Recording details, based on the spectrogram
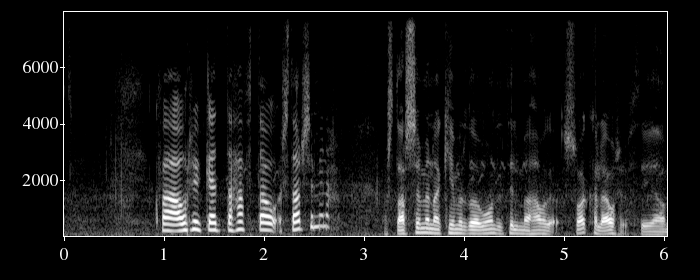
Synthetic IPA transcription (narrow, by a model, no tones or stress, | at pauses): kʰvaːðaːwr̥ɪvcɛt̪aðɦaft̪awst̪ar̥sœmɪna | awst̪aɾ̥sɛmɪnːacʰɛːmʏɾt̪aavoːnnt̪ɪt̪ʰɪlmɛðaɦaːvasvaːkʰalɪaːwr̥ɪ̰vθia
